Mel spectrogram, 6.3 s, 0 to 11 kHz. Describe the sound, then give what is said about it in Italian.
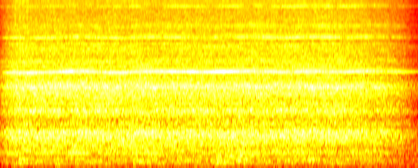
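An electric hand whisk whirs steadily as it beats egg yolks with half the sugar, 60 grams, added: a loud, constant high-pitched motor drone with a slight rattle that runs for about six seconds without pause. “Adesso, però, a mano, o meglio ancora con l'utilizzo di fruste elettriche, montiamo i tuorli, a cui avremo aggiunto metà dello zucchero, 60 grammi quindi.”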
